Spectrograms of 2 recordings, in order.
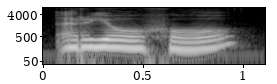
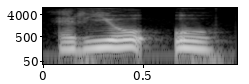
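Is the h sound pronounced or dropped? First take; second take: pronounced; dropped. First: The h sound is clearly pronounced. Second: The h sound is left out. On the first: The speaker calls it right. "On a tendance à ne pas prononcer le H, mais il est présent" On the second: The speaker calls it wrong. "et non Ryo-O"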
